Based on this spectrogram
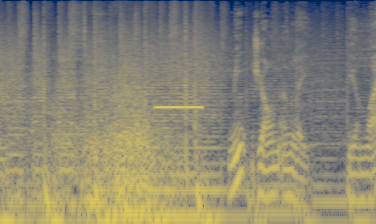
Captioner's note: rocks crash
